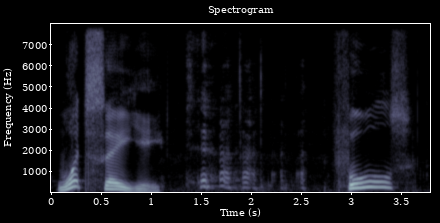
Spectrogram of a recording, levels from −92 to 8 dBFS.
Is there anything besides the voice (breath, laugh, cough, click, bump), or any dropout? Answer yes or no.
yes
